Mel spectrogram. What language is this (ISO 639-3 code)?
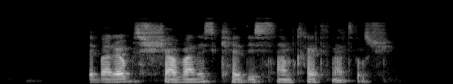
kat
